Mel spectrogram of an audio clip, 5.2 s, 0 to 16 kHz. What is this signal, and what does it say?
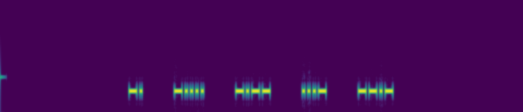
Morse code, heard as a keyed tone, about 46 wpm, spaced as for 21 wpm, 700 Hz. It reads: N6YVQ
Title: USA Call Signs - 5 Characters - 4x Character Spacing - 45wpm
